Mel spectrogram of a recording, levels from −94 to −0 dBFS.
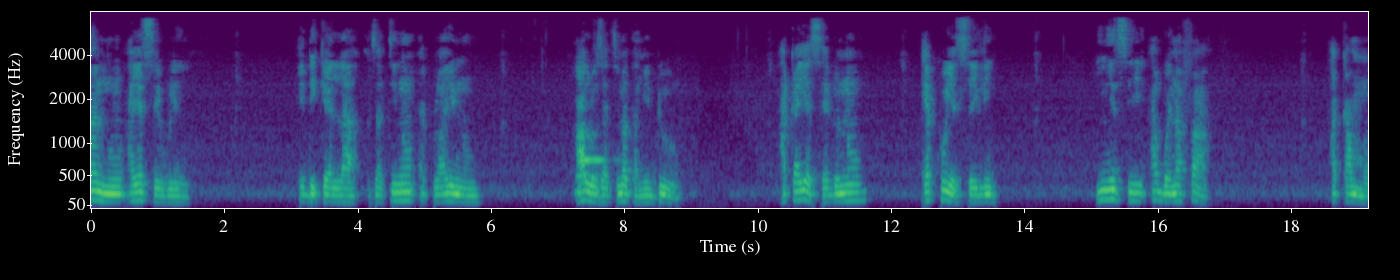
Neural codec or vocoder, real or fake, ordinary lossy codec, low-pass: none; real; AAC, 32 kbps; 7.2 kHz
